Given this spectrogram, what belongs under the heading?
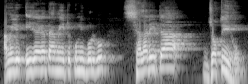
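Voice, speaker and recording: A man's voice: high-pitched, a little fast, darkish tone. Earnest man on a roomy video call. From Tripura, India. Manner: earnest, advising, with frequent hesitations. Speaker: journalist guest. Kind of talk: online interview conversation.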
